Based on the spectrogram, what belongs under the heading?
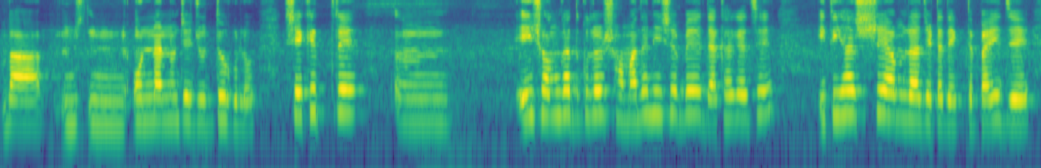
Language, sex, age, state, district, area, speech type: Bengali, female, 30-45, West Bengal, Purulia, urban, spontaneous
